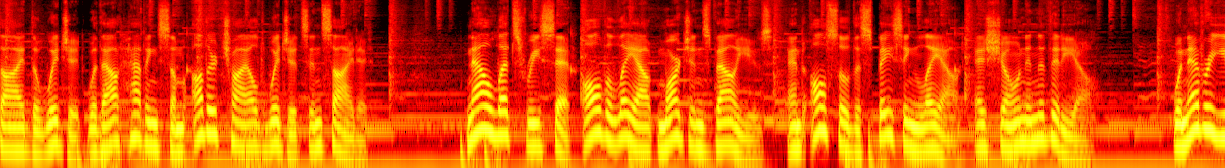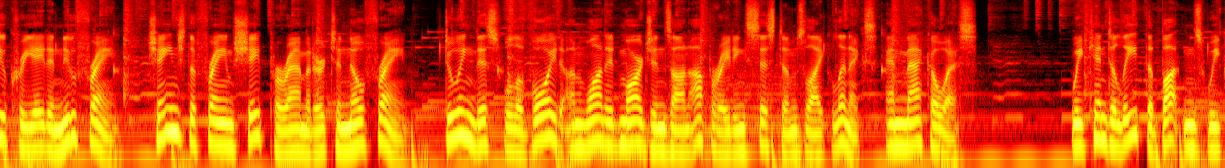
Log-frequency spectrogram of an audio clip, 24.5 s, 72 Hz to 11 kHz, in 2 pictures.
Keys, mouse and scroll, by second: 0.6-10.6 drag, 11.1-13.5 drag, 13.9-15.0 drag, 16.2-24.5 drag.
